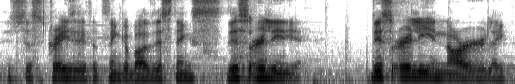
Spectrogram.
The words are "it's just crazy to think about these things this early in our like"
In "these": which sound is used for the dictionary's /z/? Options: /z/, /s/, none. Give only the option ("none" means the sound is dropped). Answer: /s/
